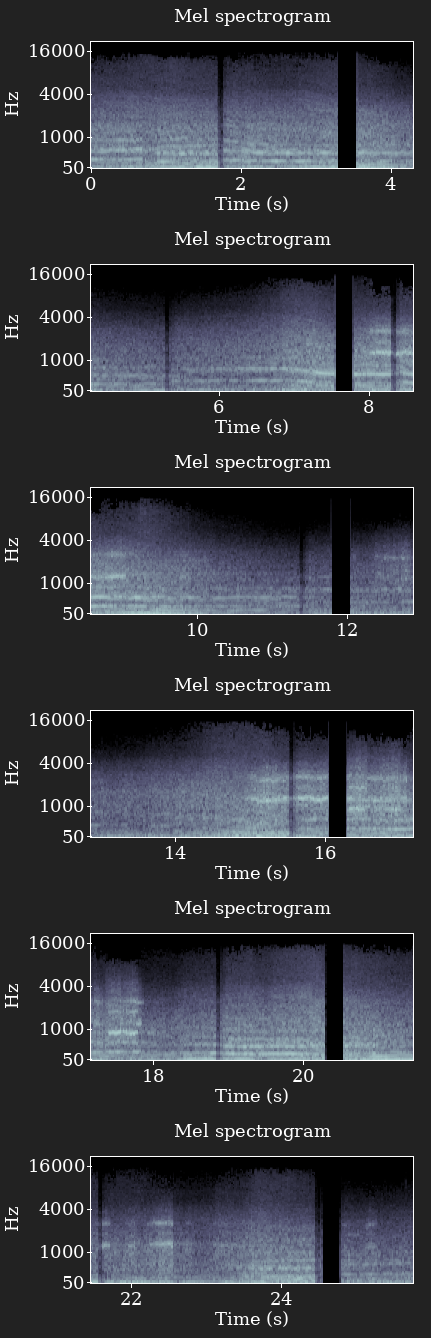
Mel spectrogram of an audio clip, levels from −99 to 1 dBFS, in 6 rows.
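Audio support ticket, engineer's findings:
Gap between chunks: 4 s chunks joined with 250 ms of inserted silence, so the sound drops out with hard edges at 3.30, 7.55, 11.80, 16.05, 20.30, 24.55 s.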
